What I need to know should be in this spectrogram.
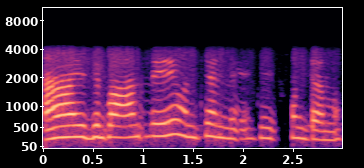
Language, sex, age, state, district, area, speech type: Telugu, female, 45-60, Andhra Pradesh, West Godavari, rural, conversation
